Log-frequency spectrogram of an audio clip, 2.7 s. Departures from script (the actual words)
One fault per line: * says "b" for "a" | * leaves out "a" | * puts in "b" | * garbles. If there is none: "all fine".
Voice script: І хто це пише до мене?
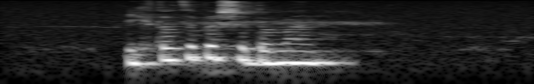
all fine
